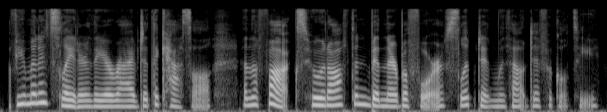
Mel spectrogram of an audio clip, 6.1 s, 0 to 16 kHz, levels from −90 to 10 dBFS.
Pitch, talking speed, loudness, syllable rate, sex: 220 Hz, 215 wpm, -20 LUFS, 6.6 syllables/s, female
